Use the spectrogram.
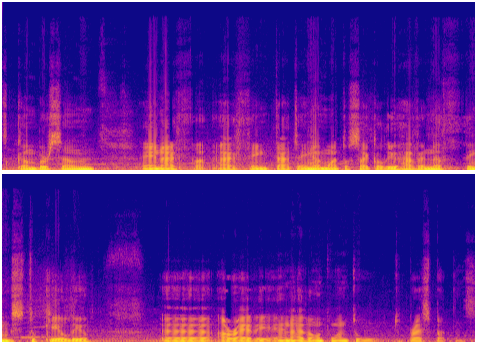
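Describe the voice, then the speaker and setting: A man with a non-native accent speaks at a medium pitch, his intonation fairly even. Noticeable background noise sits behind him. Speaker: motorcycle vlogger. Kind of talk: product review. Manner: halting, many fillers.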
